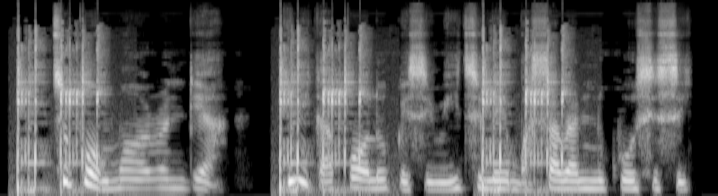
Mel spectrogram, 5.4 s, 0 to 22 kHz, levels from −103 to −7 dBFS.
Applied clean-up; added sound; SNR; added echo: none; Fart; 2 dB; none.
